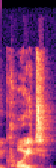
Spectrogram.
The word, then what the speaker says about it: Koit: to be fair a lot of people call me anyway um so you're not doing me a disservice hdx gordon hello sir says how are you how old are you coit with coit spelt with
